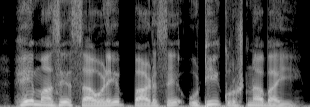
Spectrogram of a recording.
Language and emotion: Marathi, neutral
